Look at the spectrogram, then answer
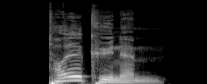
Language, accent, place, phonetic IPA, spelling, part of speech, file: German, Germany, Berlin, [ˈtɔlˌkyːnəm], tollkühnem, adjective, De-tollkühnem.ogg
- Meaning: strong dative masculine/neuter singular of tollkühn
